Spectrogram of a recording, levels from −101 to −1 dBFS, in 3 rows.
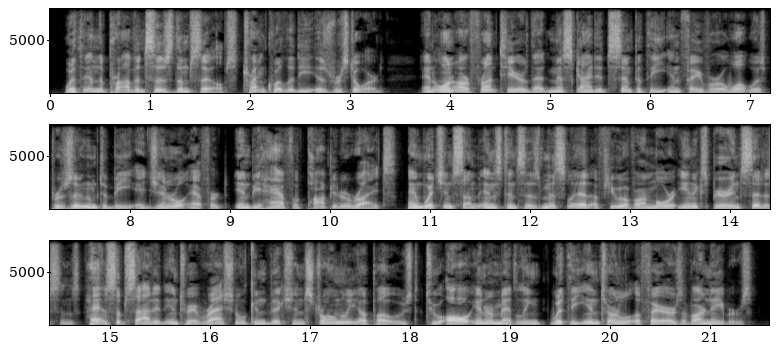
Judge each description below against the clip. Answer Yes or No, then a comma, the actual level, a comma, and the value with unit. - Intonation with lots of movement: Yes, wide, 5.7 semitones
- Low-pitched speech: Yes, low, 100 Hz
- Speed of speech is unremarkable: Yes, average, 170 wpm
